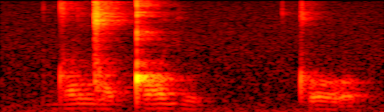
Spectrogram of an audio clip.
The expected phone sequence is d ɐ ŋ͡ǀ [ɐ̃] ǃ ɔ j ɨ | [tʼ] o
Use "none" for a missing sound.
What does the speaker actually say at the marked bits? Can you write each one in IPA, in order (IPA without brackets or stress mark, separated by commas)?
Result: ɐ, tʼ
